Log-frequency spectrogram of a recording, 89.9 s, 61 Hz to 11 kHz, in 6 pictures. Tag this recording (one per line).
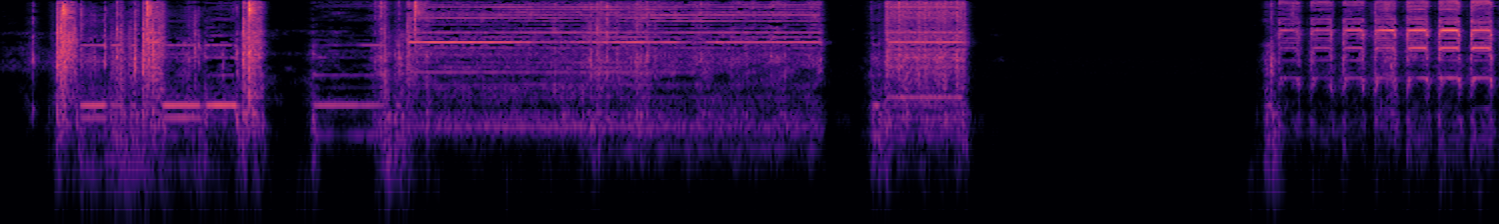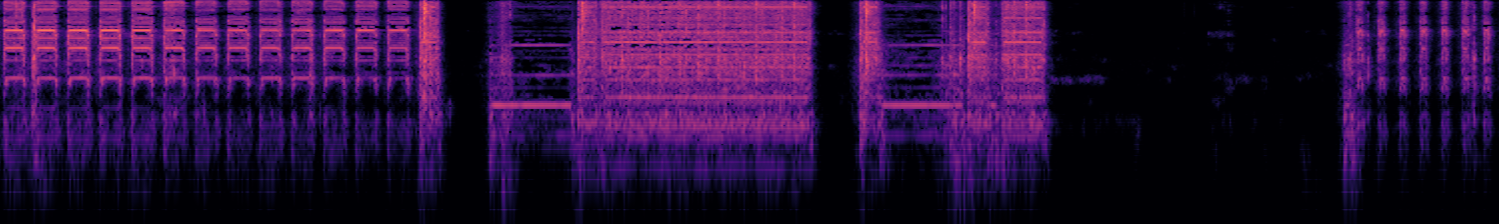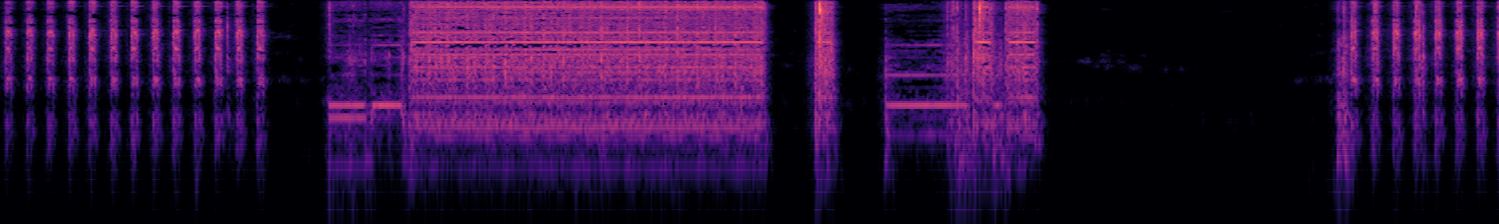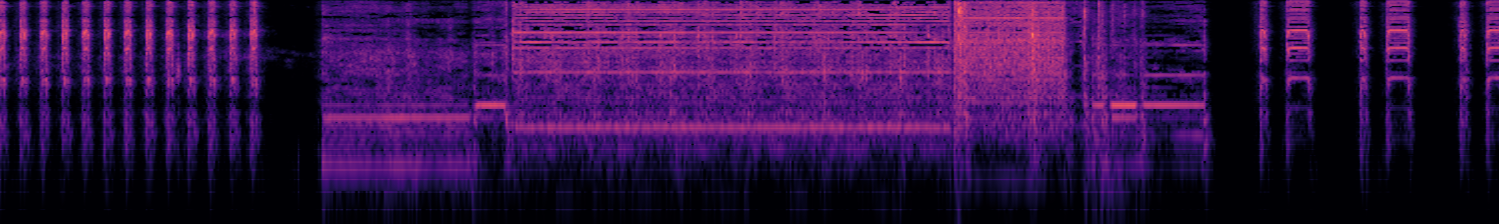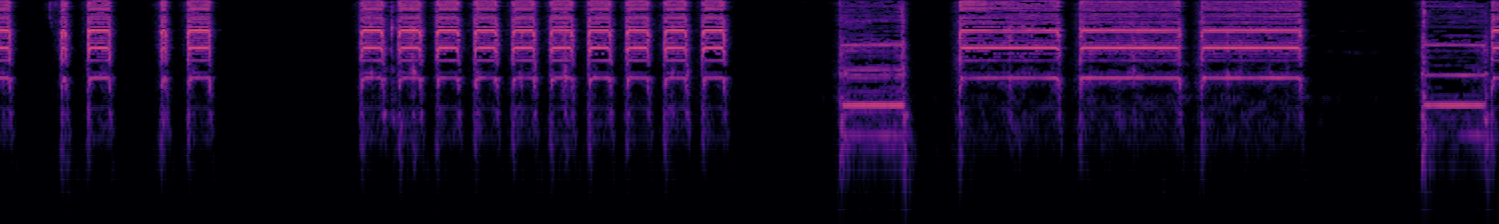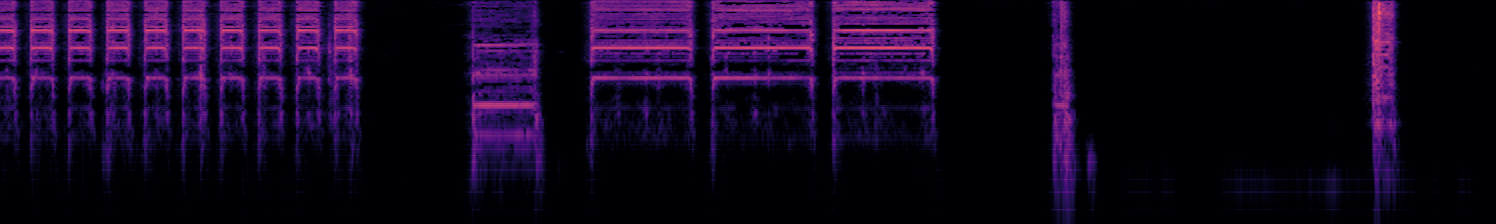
600
color
device
epson
inkjet
noisy
office
old
printer
printing
stylus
